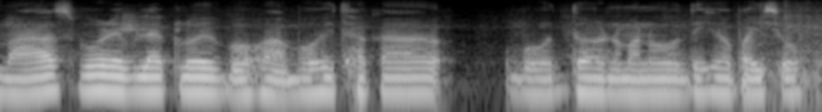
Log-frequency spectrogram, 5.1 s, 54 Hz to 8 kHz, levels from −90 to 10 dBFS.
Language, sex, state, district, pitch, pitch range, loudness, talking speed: Assamese, male, Assam, Sonitpur, 125 Hz, 120-130 Hz, -17 LUFS, 130 wpm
